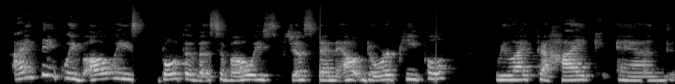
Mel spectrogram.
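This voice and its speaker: A woman talks at a very slow pace in a somewhat breathy voice, with ordinary pitch variation. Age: 70s. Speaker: retired traveler, interview guest. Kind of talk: casual interview chat.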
